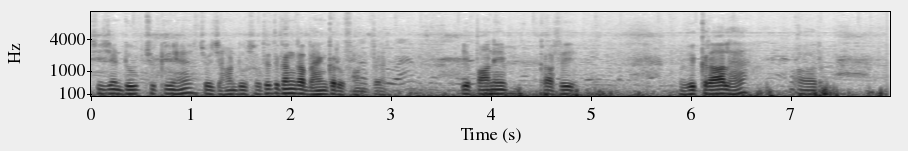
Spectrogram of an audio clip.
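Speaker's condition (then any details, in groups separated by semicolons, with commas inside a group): No condition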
